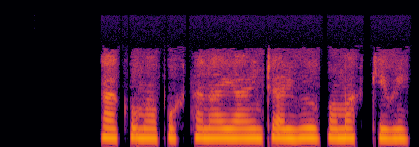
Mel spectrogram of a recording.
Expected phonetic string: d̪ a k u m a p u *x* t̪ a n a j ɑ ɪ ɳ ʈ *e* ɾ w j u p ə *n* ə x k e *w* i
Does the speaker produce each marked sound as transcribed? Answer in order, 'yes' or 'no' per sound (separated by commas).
yes, no, no, yes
